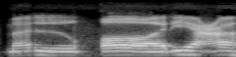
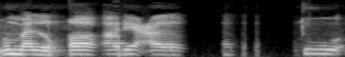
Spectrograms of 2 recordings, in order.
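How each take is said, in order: First: The word ends with a soft 'h' sound. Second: The word ends with a full 'tu' syllable. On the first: The reading stops at this word. "അവിടെ നിർത്തുമ്പോ" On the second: The reading continues past the word. "മൽ ഖാരിഅതു ആണ്"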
